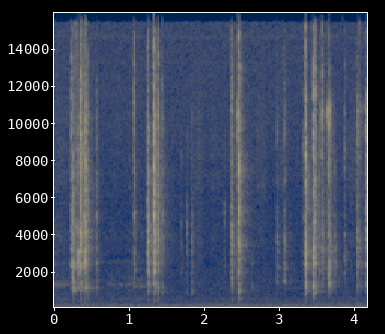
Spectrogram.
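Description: Computer keyboard keys clicking in a few short, irregular bursts of typing as a line of code is entered, over a faint steady low hum.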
